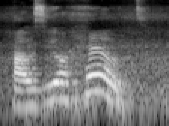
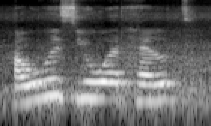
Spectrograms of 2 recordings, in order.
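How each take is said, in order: First: How and is merge into one syllable. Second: How and is are said as separate words. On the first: The speaker calls it right. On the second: The speaker calls it wrong.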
